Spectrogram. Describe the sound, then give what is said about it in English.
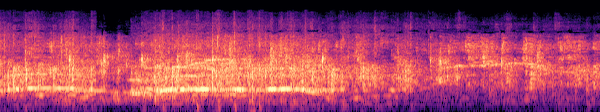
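Steady audience applause for a performer on stage, many hands clapping in a dense, continuous wash that holds fairly level throughout and eases slightly toward the end, with no voices standing out. “I just blacked out and I woke up and everybody was clapping, so I hope I did good.”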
